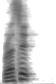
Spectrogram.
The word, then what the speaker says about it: russet: He was Russert. I always say that wrong. Russert potatoes. – Russet. Yeah.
